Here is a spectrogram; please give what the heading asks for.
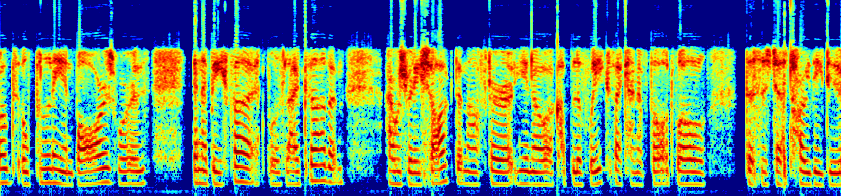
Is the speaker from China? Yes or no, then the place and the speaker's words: no; Belfast, Northern Ireland, United Kingdom; moved away as an adult; before I moved to the north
